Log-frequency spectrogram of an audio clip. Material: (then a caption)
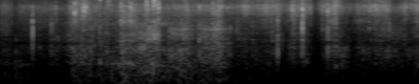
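Twine. Fingertips and short nails scratch and rub the top of a medium, hollow, lidded rectangular basket crocheted from grey paper or jute twine, with a toggle button at the front. A dry, crinkly rustle swells and fades steadily, broken by a few sharp, bright ticks.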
